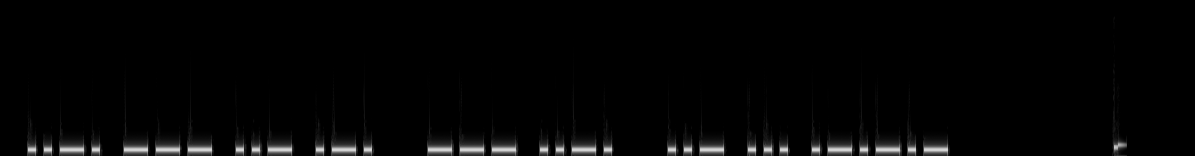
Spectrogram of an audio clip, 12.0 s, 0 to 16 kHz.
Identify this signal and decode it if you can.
Morse code, heard as a keyed tone, about 15 wpm, 700 Hz. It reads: FOUR OF US.
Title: Sentences from Top 1000 Words - Review Part 1 - 15wpm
